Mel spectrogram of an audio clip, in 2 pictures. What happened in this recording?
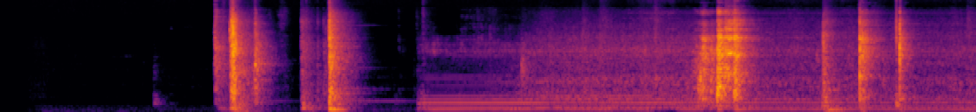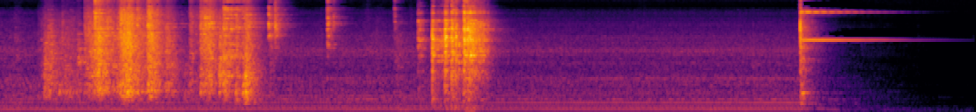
I started a microwave. Then took a dish, a knife and a fork.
